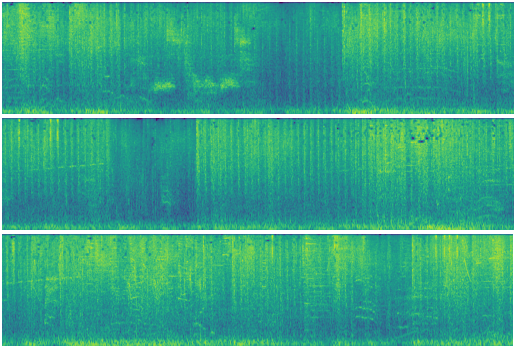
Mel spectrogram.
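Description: Game gunfire and explosions crackle and boom.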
